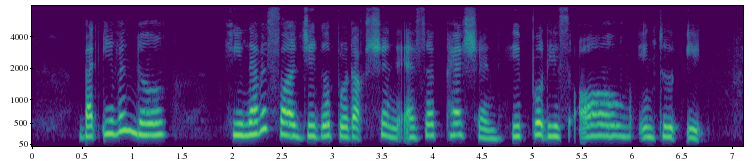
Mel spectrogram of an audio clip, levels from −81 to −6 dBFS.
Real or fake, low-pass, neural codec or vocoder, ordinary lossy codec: fake; none; codec, 16 kHz, 2 kbps, FreqCodec, larger model; none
